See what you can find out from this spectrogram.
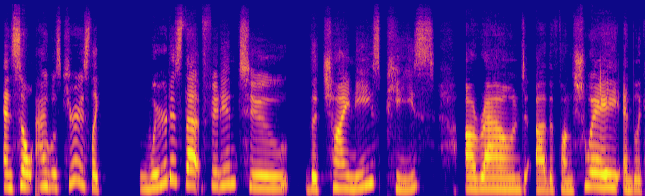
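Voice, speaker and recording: A woman's voice: on the high side, no echo, studio quality. Woman podcast host introducing and interviewing.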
